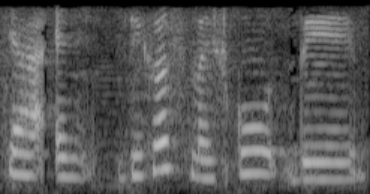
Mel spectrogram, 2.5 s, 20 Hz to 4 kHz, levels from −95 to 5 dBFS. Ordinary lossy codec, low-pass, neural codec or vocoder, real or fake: AAC, 16 kbps; 3.6 kHz; codec, 44.1 kHz, 7.8 kbps, DAC; fake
